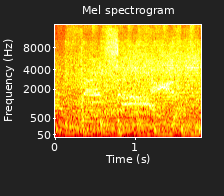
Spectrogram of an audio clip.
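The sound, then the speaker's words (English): A harsh, strained, angry scream rises over a song's dense, loud music, the raw yelling voice partly buried in a thick wall of sound for under two seconds. “That screaming, is that what you're talking about?”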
